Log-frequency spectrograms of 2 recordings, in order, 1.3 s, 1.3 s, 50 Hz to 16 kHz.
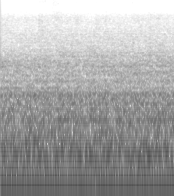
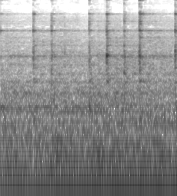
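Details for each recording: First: Stanko 1M636 heavy-duty lathe (Russia), spindle at 160 rpm: steady, even low hum from the gearbox and spindle with no knocks or grinding; running healthy. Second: Stanko 1M636 heavy-duty lathe (Russia), 600 mm 4-jaw chuck, spindle at 50 rpm: light metallic clicks several times a second over a steady low hum; loose chuck jaws rattling, silent once tightened, no noise from gearbox or spindle.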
